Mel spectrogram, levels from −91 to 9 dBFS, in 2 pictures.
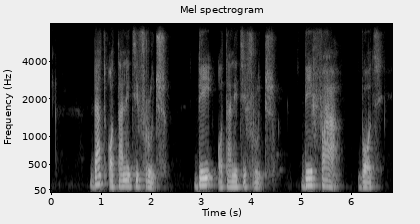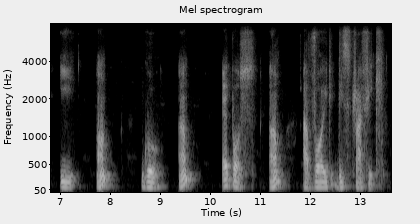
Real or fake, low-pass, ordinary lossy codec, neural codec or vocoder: real; 7.2 kHz; Opus, 16 kbps; none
